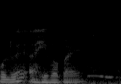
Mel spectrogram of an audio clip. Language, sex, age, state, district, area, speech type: Assamese, male, 30-45, Assam, Dibrugarh, urban, spontaneous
